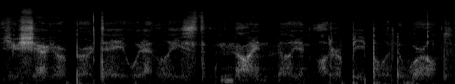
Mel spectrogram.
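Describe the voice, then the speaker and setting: The voice is whispering at a fairly slow pace. Noticeable background noise sits behind it. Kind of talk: ASMR fact reading. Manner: whispered, soft-spoken.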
